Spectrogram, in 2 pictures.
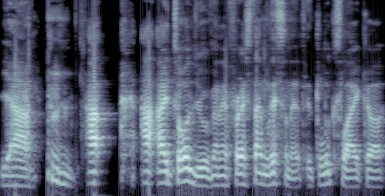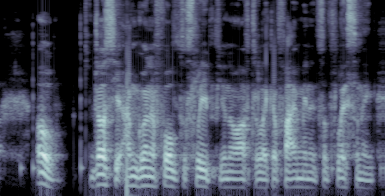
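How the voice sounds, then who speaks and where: A man in his forties from Croatia, chatting casually as a podcast guest in halting English with many fillers. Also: on the low side, steady tone, bright, forceful tone. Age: 40s. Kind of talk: casual chat.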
